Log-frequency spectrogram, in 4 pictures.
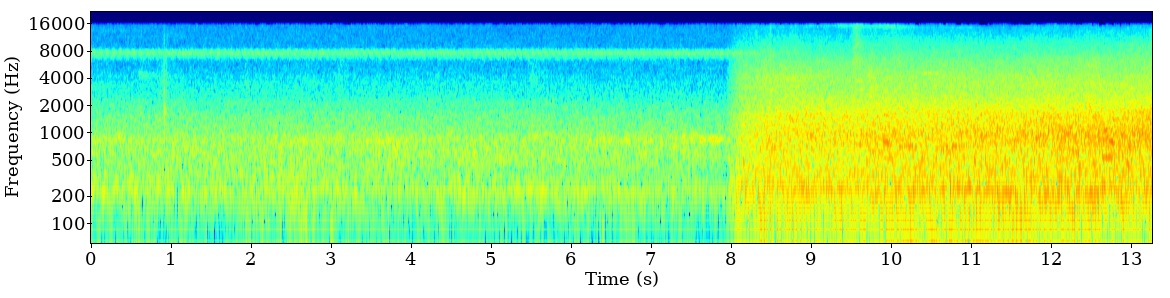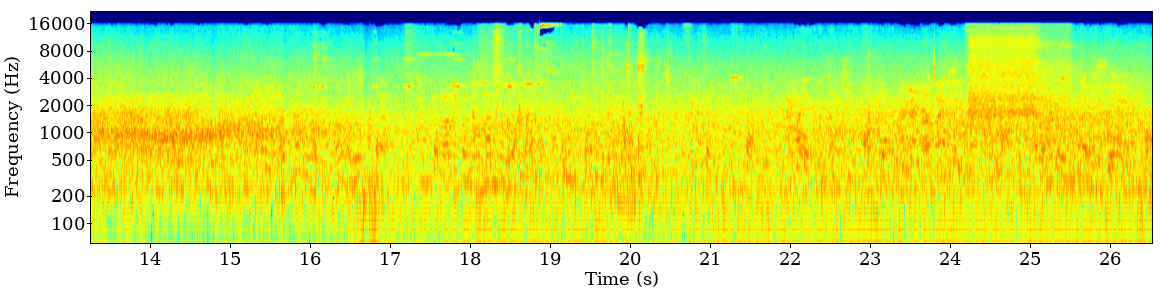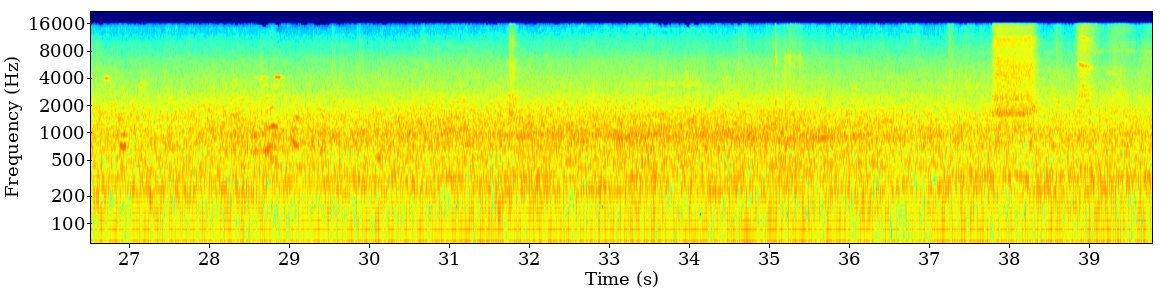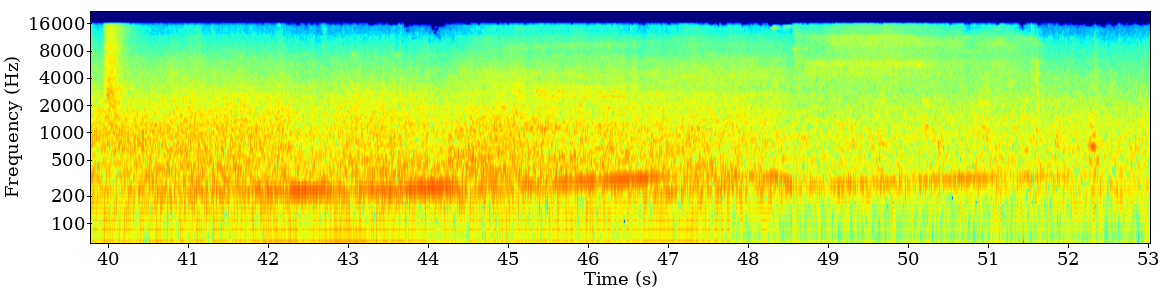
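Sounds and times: bus engine: 0.0 - 53.0
compressed air hiss: 24.2 - 25.6, 37.8 - 40.3.

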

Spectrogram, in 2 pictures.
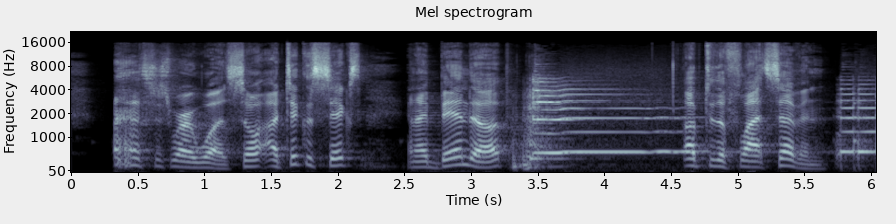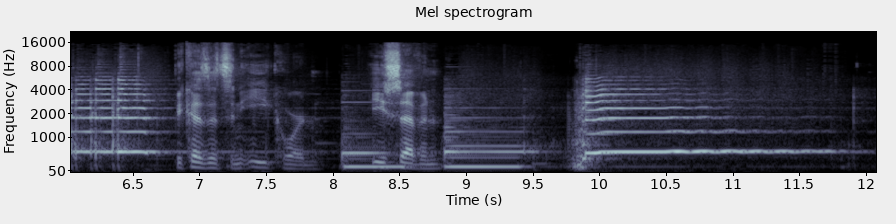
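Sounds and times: electric guitar string bend: 8.1 - 10.3.

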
